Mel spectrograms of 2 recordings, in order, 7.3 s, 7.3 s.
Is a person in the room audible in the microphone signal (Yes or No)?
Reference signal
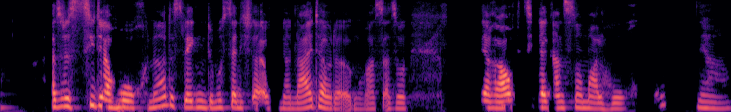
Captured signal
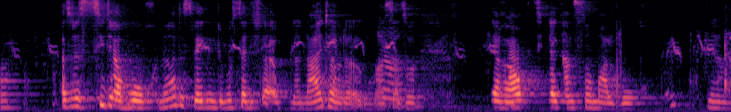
Yes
